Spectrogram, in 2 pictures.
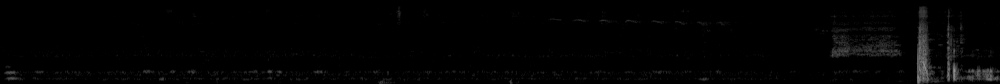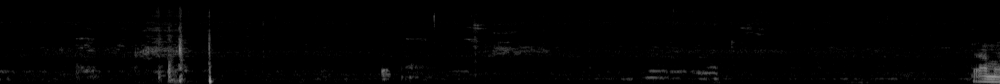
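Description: Asian honey bees (Apis cerana) humming faintly and steadily. About nine and twelve seconds in come a few sharp knocks and scrapes as a plastic bowl scoops clustered bees off the inside of a wooden hive box.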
